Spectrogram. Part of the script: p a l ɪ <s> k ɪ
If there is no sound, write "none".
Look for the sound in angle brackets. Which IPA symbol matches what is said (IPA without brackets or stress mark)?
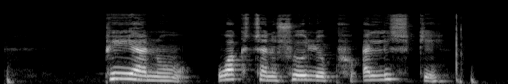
ʃ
